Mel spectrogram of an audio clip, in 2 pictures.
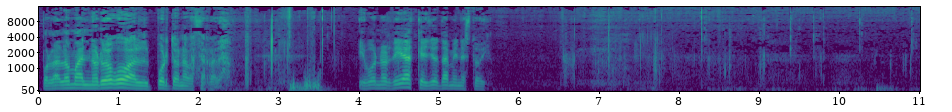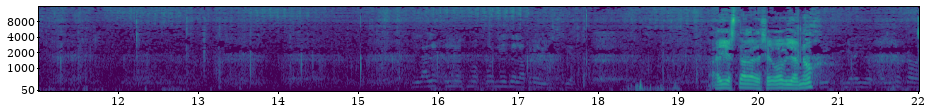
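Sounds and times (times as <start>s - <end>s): footsteps on dirt path: 1.8s - 4.0s, 5.7s - 22.0s.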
